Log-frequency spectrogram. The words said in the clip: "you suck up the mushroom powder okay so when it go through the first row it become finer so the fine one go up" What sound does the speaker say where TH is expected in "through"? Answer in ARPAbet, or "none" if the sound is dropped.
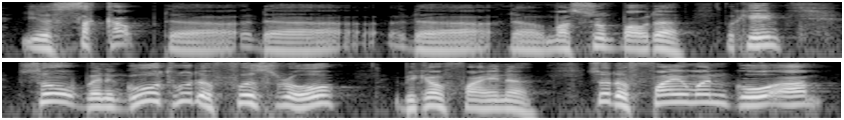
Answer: T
